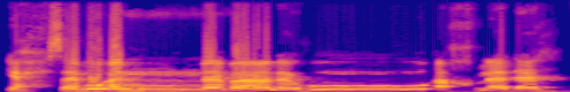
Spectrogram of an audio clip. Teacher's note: மத்து சிலத்துல் குப்ரா என்றால் ஹாவுல் நமீருக்கு பின்னால் ஹம்சா வந்தால் அதை நீட்ட வேண்டும், 3 அலிஃபுகள்.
